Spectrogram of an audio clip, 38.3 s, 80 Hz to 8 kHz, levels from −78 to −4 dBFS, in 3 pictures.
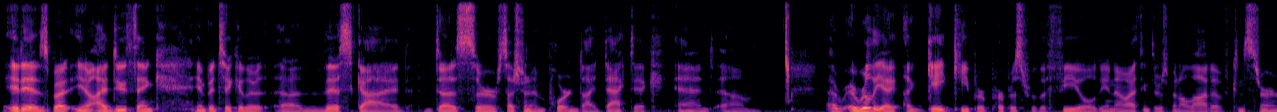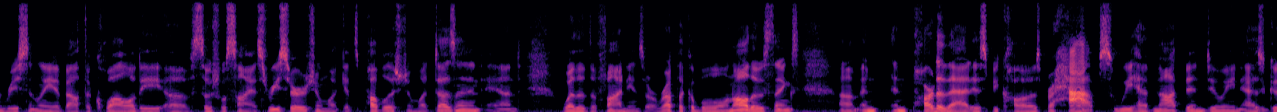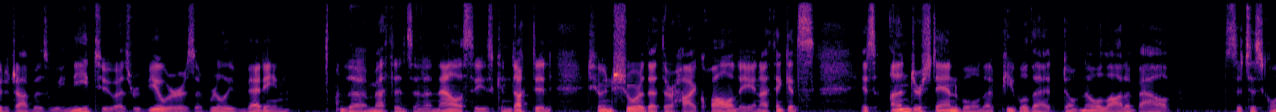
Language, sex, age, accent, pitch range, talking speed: English, male, 30-49, American, 90-110 Hz, 185 wpm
